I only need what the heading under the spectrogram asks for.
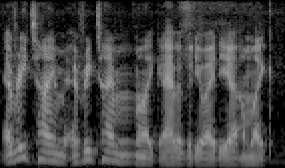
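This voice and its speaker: A man's voice: fairly low pitch, lively intonation, fast, a crowd in the background. A young man from Canada, chatting on a podcast in a rambling way, swearing a lot and restarting his sentences. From Manitoba, Canada. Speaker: small YouTuber and podcast co-host. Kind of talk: casual chat.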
